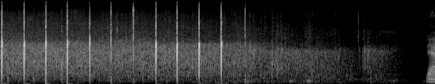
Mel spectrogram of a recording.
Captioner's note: applause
